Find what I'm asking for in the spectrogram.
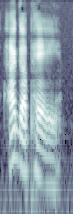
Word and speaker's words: agape: Agape. That is how this one is pronounced, A-G-A-P-E. The pronunciation guide is telling me this is agape.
